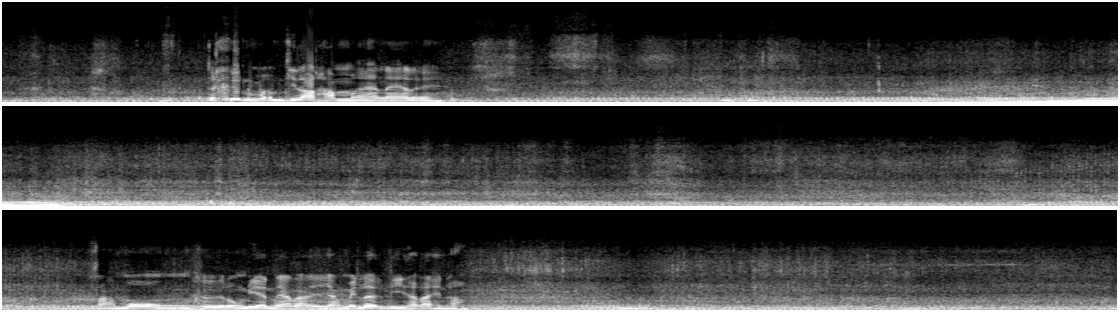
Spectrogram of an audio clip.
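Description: A motorcycle engine hums and revs up now and then.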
